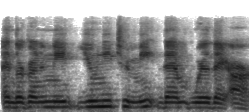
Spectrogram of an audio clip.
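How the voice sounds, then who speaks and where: Speaking at a fairly quick pace, a woman has a normal speaking voice with a fairly low pitch. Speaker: network marketing team leader. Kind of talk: online training webinar.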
